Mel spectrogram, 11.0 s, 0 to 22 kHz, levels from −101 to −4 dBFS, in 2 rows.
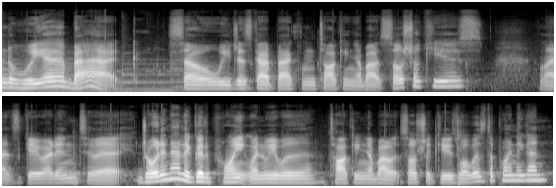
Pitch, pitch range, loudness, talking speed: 125 Hz, 120-160 Hz, -21 LUFS, 195 wpm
